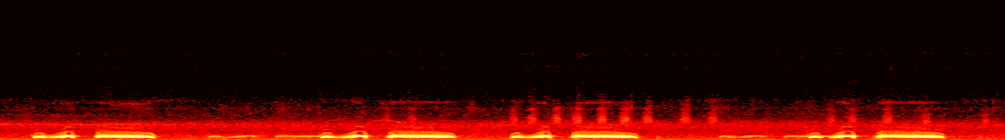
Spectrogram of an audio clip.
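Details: Ninh Thuận, Vietnam spotted dove repeating its coo phrase four times: a faint soft note, a quick double note, then a long steady coo, the rhythm unhurried and even.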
